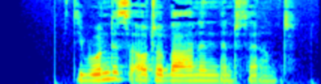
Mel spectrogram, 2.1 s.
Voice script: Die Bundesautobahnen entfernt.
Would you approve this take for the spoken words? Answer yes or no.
yes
